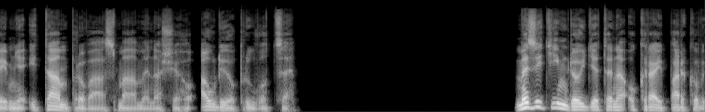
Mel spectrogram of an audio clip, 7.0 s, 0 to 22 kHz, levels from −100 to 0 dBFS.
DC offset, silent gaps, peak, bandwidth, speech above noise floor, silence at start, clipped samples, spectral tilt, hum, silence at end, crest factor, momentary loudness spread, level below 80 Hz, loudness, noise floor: under 0.1%; none; -2 dBFS; 15.5 kHz; over 68 dB; 0 s; under 0.1%; -6 dB/octave; none; 0 s; 22 dB; 13 LU; -44 dBFS; -23 LUFS; under -90 dBFS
